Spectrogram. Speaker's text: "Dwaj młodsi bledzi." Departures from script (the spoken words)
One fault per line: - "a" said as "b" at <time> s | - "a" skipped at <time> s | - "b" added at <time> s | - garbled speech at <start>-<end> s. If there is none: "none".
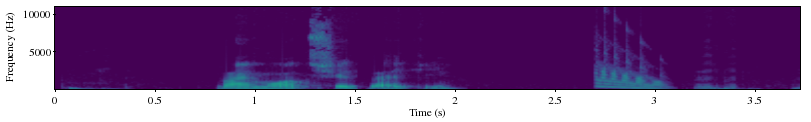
none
